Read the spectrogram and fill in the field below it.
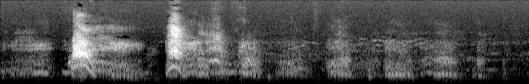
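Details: Puppies four weeks and four days old playing loose: two sharp, loud yelping barks open, followed by a run of softer, rough growly barks and grumbles at an uneven pace, with a quiet room behind.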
